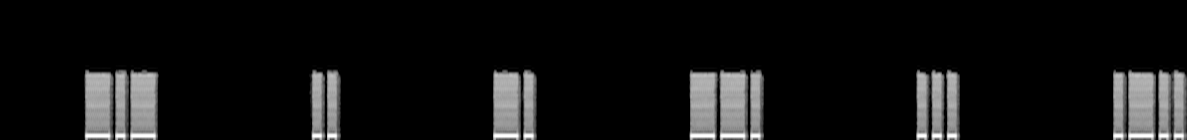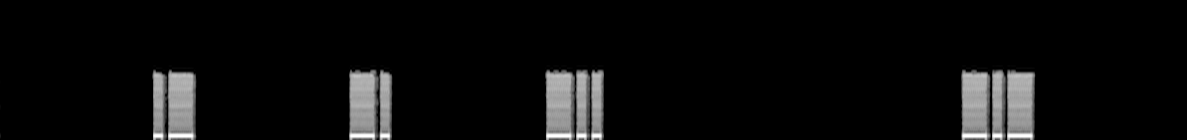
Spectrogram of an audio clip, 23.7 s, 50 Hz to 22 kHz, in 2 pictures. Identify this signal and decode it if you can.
Morse code, heard as a keyed tone, about 16 wpm, spaced as for 5 wpm, 800 Hz. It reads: KINGSLAND K
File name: CW Code Groups @5WPM / fromSM's / Cities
